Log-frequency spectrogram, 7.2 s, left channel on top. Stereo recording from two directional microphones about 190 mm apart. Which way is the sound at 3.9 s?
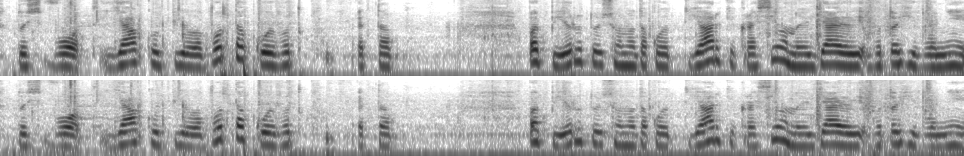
50° left (ahead or behind).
